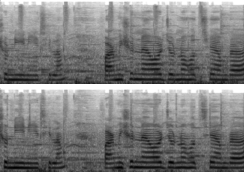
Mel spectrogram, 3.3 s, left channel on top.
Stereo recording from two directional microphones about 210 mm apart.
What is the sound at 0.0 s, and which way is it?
Speech, 20° right (ahead or behind).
